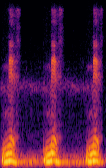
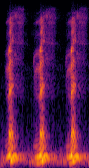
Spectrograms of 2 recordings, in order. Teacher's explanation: new zealanders tend to centralize this sound so instead of the tongue being arched up a little bit towards the front of the mouth it's relaxed down a little bit towards the middle of the mouth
